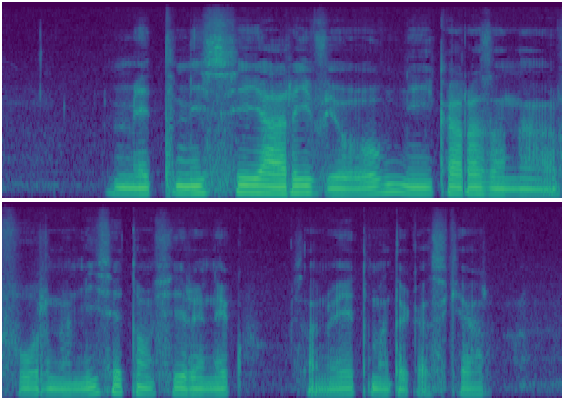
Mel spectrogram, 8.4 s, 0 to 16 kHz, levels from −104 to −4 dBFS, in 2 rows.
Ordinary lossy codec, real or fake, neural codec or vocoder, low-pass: AAC, 64 kbps; real; none; 14.4 kHz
